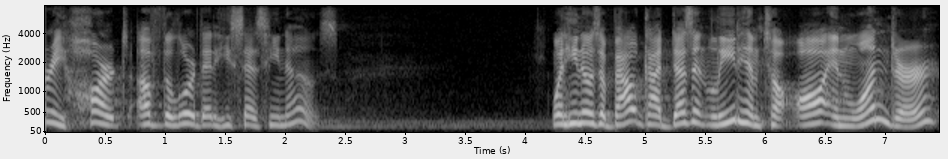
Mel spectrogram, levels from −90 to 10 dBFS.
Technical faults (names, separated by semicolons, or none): none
